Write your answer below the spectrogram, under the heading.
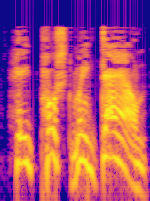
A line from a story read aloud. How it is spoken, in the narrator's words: she yelled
